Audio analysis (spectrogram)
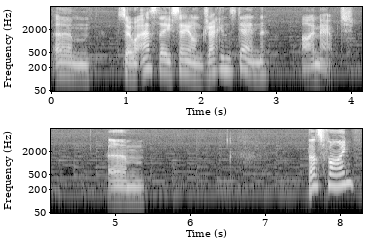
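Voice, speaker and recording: A man's voice: mid-range voice, big pitch swings, extremely slow, pauses often, faint music behind. A man hosting an online variety show in a chatty, playfully theatrical, mock-dramatic way. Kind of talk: chatty scripted-style presenting with ad-libs.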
